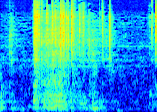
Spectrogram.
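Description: Hand scooping dry dog kibble in a metal tin: small hard pellets rattling and clattering against each other and the tin for about a second, starting about half a second in.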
